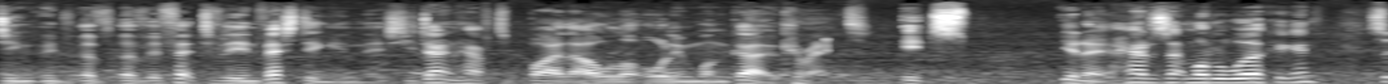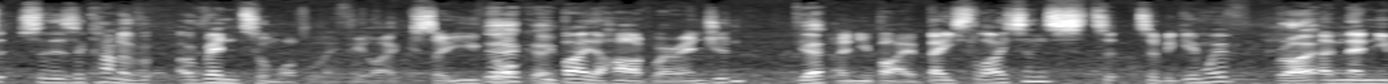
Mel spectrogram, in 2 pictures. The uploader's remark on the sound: At IBC 2022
